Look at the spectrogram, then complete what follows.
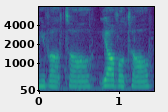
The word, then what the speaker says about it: Yveltal: And yes, I'm calling Yveltal, because that's how MNJTV pronounces it, and I like that pronunciation better.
